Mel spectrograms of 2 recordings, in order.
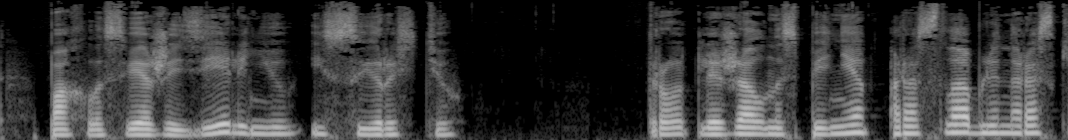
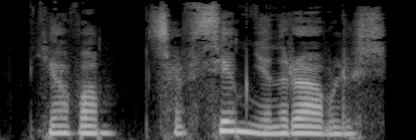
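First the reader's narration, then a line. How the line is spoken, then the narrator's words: Sad question, princess. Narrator (Russian): грустно спросила принцесса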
